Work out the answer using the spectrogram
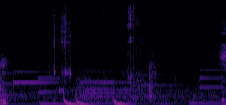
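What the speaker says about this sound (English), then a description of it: "You can hear the crunch." Homemade Cheez-It crackers crunch as someone bites and chews them, producing a few sharp, close, quiet crunches in a short sequence with no talking.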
